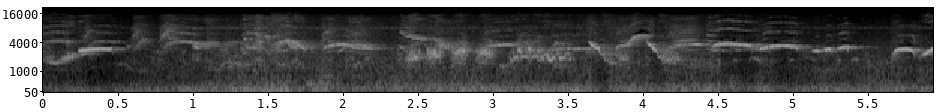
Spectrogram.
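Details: Chinese hwamei, a caged bird kept in Vietnam, singing varied whistled phrases mixed with harsher rasping notes and sharp upslurred whistles, delivered in uneven bursts.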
